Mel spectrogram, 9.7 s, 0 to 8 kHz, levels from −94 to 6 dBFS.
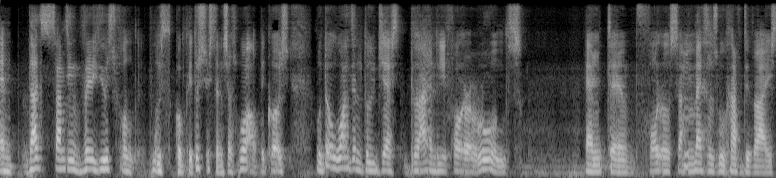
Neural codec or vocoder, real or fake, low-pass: codec, 16 kHz in and 24 kHz out, 0.6 kbps, FireRedTTS-2 codec; fake; 7.2 kHz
